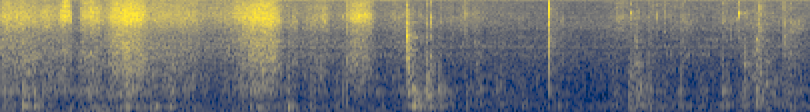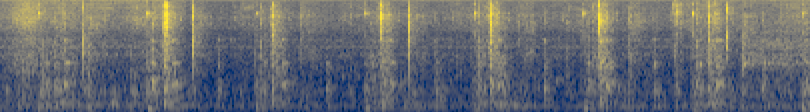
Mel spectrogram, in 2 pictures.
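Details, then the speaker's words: Sewing machine stitching trapunto after couching with fluffy wools: uneven bursts with sharp clicking and thin squeak; sounds dry, owner suspects it needs oiling. "You can probably hear it. I probably need to oil my machine, especially after doing the previous tutorial in couching with all the fluffy wools and that."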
